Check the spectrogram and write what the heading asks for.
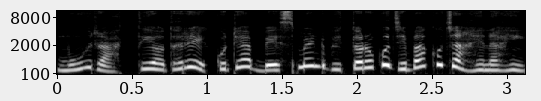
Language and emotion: Odia, fearful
